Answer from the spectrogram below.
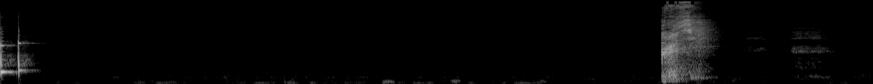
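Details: Woman's sneezing challenge, sneeze provoked by poking a nostril with a handkerchief corner, one of several attempts; a single loud, sharp sneeze burst with quiet breathing and small sounds before it.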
